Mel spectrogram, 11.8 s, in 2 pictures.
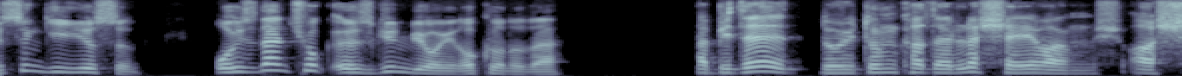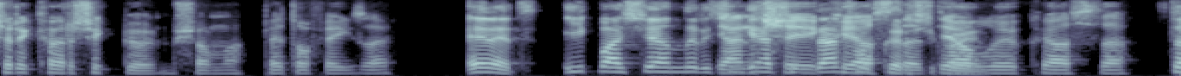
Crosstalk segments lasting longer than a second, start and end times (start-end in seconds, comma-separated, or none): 9.5-10.9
